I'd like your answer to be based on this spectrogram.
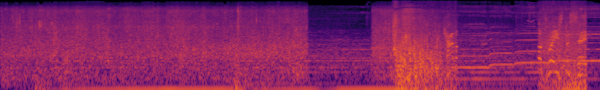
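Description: A Viking sailing ship crosses the open sea in Assassin's Creed Valhalla, with a steady wash of waves and wind rushing around the hull, later joined by swells of splashing water and faint in-game tonal sounds.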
